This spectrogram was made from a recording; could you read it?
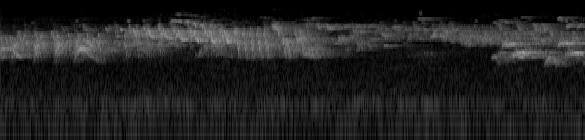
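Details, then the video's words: Morning birdsong in a forest by a road: many birds overlap in continuous high twittering and trilled phrases, with rapid repeated chirps and a faint low hum underneath. "begin your day with the positive energy birds singing"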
